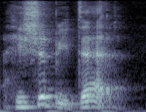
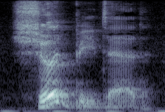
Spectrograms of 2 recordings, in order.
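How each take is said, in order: First: Said in the usual way. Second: Much lower, slow and louder on "Should be dead"; ominous echo. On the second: Shown as a demonstration. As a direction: drop deep and drag out "Should be dead". Repeats line in ominous voice.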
